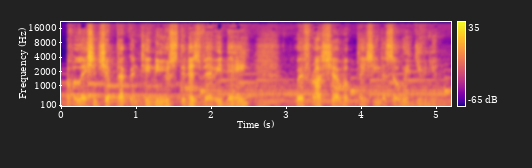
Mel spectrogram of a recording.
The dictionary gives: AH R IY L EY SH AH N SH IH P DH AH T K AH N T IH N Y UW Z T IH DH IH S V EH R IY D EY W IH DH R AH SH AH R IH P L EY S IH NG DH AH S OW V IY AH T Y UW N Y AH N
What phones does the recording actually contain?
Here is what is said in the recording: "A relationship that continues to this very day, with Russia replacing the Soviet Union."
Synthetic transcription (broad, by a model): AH R IY L EY SH AH N SH IH P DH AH T K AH N T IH N Y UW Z T IH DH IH S V EH R IY D EY W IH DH R AH SH AH R IH P L EY S IH NG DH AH S OW V IY AH T Y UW N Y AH N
